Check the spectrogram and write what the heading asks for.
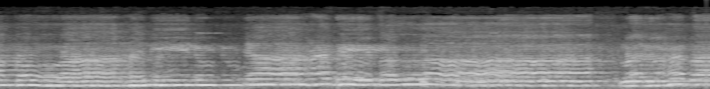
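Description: Male voice chanting an Islamic devotional melody in long, wavering held notes, with a brief break about six seconds in.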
